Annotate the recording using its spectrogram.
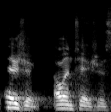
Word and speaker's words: Alentejo: Talking about up-and-coming, and you mentioned it earlier, there's one of the other regions, a part of Dão, has been Antelheiro. Sorry, my pronunciation. – Oh, Alentejo, sorry.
